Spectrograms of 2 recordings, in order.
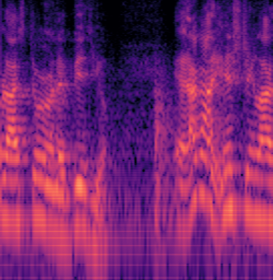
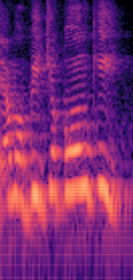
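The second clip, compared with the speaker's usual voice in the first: higher, louder Geechee threat in jest; Geechee accent; 6 semitones higher, 5 dB louder than usual. Retold or imitated. Repeating a childhood threat for laughs, loud Geechee accent. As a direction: playfully hammer out the Geechee accent. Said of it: "we had a bad accent".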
